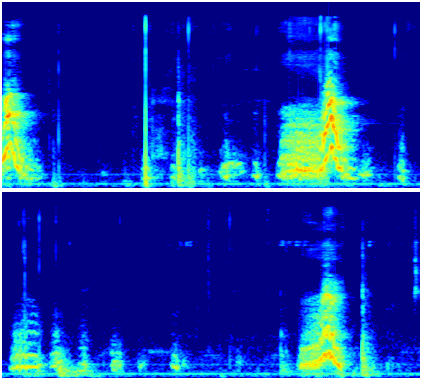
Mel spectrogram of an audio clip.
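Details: Cocker Spaniel in a small room giving a bark at the start, a drawn-out rough bark near the middle and another near the end, with short soft whimpers between and a low electrical hum.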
